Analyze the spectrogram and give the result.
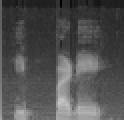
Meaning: in this way, manner
- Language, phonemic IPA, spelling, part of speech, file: Tamil, /ɪpːɐɖiː/, இப்படி, adverb, Ta-இப்படி.ogg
